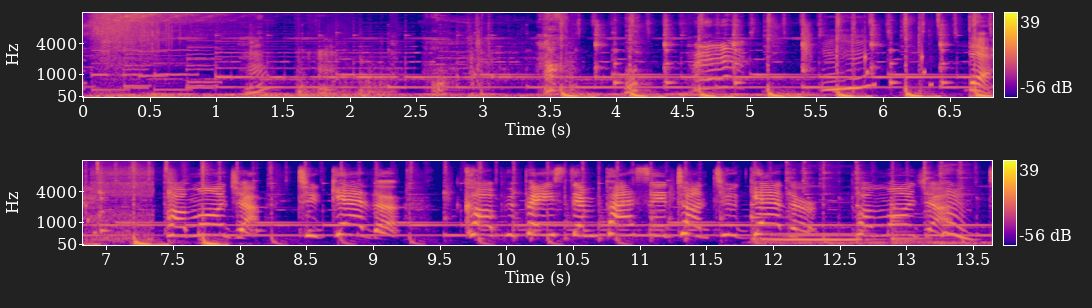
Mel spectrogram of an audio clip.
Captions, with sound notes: - Hmm? Huh? (excited bleating) - Mm-hmm. There. Pamoja. Together. Copy, paste, and pass it on. Together. Pamoja. Together we stand...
